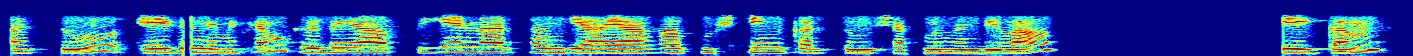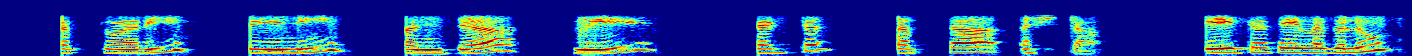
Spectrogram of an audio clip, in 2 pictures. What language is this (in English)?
Sanskrit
